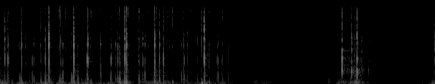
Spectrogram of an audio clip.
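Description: Long painted nails rapidly tap and scratch the paper label and metal body of a small, sealed, full Bonduelle sweet corn can held upright. Dense, bright, crinkly clicks and scrapes fill the first two seconds, then fade to near silence, with a short burst of tapping returning later and another starting at the very end.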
